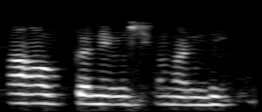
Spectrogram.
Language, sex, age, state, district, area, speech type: Telugu, female, 30-45, Andhra Pradesh, N T Rama Rao, urban, conversation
